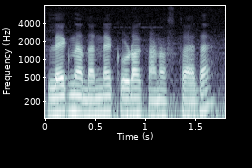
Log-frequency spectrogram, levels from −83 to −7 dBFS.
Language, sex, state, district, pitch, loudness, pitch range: Kannada, male, Karnataka, Bangalore, 115 Hz, -16 LUFS, 105-125 Hz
